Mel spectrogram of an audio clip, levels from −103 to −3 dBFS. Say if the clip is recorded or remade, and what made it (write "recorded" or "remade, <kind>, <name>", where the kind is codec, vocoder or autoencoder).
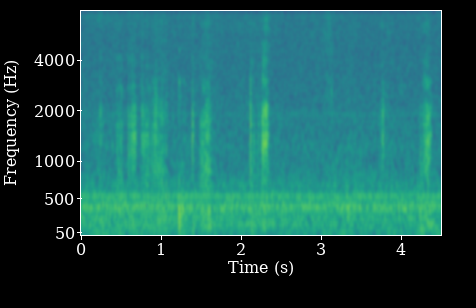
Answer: recorded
